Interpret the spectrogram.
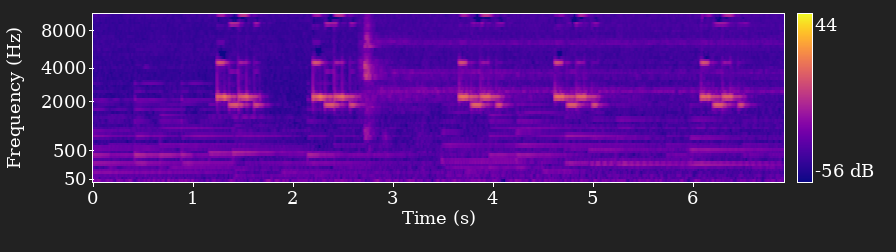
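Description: Smartphone probe-thermometer app (Redi Chek) alarm sounding repeated two-note electronic beeps, about one pair a second: the water in the egg pot has dropped to 65.9 °C, just below the set 66 °C lower limit. About 3 seconds in, a gas burner clicks and the flame is turned up to high, followed by a faint hiss, over background music.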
